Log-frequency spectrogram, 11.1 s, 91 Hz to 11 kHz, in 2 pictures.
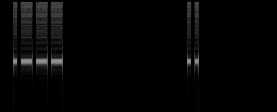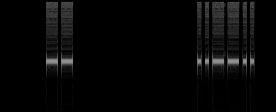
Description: Morse code, heard as a keyed tone, about 16 wpm, spaced as for 3 wpm, 800 Hz. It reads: JIM?
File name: (spaced) / QSOs Spaced-mp3s / WD0BGP 1 @5 sp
